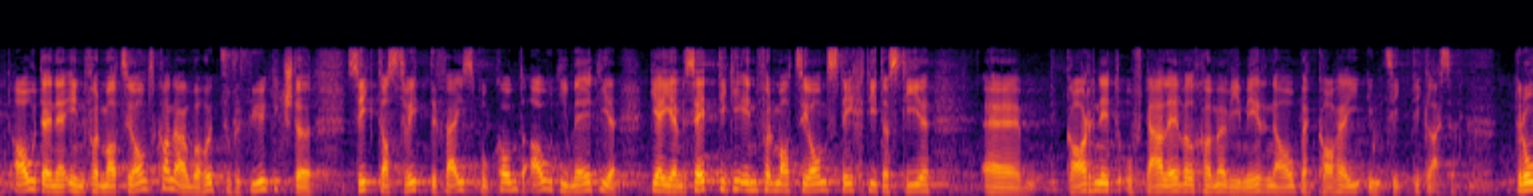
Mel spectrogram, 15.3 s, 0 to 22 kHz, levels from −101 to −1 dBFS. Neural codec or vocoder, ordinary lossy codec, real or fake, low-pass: codec, 16 kHz, 16 kbps, FreqCodec, larger model; none; fake; none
